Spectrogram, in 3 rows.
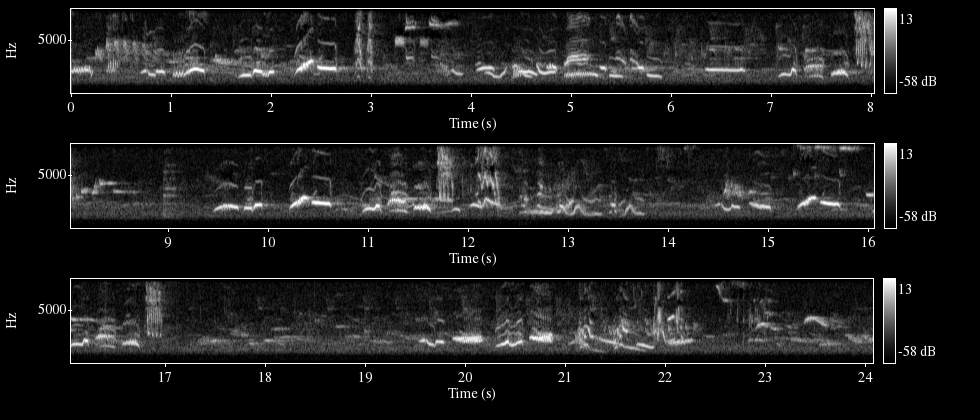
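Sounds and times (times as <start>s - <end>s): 
blackbird singing: 0.0s - 24.0s.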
